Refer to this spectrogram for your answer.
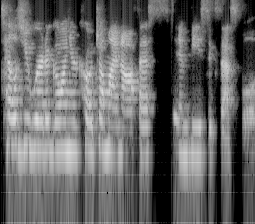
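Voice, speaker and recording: At a moderate pace, a woman talks in a high voice. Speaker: fitness business coach. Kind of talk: team call talk.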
